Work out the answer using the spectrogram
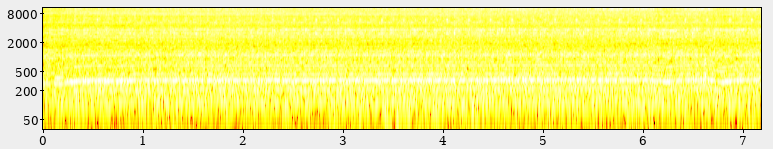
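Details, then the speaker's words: Hornby S15 model locomotive motor on a meter: steady whine that periodically sags and recovers in pitch; current rises from about 240 mA to around 320–380 mA each time it slows; a failing motor. "we are you can hear it flipping and look every time the loco slows down the current goes up"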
